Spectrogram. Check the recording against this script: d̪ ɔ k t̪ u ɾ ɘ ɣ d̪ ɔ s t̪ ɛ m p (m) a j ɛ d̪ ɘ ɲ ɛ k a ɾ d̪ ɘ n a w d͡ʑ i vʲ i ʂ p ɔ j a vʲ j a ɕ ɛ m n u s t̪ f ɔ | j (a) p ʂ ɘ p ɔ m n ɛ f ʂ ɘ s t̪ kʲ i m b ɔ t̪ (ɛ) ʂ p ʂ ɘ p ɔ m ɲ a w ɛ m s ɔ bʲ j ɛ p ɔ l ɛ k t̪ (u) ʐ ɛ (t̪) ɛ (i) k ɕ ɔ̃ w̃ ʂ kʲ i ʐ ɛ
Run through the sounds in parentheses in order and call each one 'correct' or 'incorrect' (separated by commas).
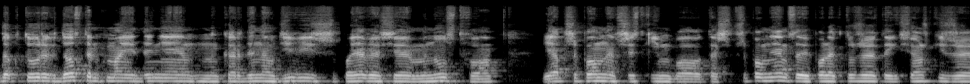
correct, correct, correct, correct, correct, incorrect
